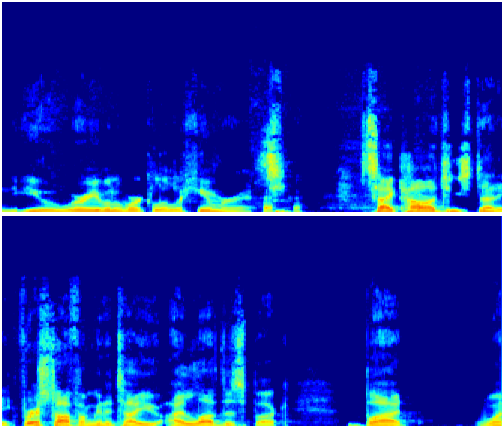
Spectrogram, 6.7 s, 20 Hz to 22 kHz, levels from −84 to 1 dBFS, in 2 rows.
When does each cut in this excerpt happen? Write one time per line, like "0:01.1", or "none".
0:01.7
